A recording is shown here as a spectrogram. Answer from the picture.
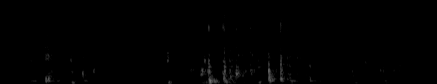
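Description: Faint keystrokes on a computer keyboard: a few scattered clicks, then a quick run of typing about two seconds in.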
